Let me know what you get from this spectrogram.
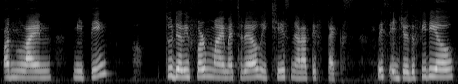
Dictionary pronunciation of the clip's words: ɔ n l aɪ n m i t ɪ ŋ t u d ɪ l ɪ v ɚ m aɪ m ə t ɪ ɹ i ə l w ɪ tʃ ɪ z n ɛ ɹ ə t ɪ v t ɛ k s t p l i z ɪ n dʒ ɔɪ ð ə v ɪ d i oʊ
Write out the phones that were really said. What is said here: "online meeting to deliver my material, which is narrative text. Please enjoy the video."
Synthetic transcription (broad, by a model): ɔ n l aɪ n m i t ɪ ŋ t u d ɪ l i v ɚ m aɪ m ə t ɹ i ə l w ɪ tʃ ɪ s n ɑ ɹ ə t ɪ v t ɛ k s p l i s ɪ n dʒ ɔɪ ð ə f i d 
